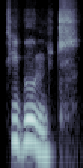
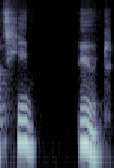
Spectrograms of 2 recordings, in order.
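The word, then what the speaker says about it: Thibault: Tibult. You pronounce it tomorrow. Tibo.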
